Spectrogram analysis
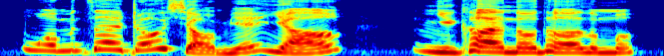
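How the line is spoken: Laughing. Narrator (Chinese): 呵呵，道格拉斯笑着说

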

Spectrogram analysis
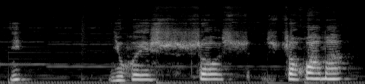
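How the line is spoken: Stammering question. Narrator (Chinese): 他结结巴巴的问

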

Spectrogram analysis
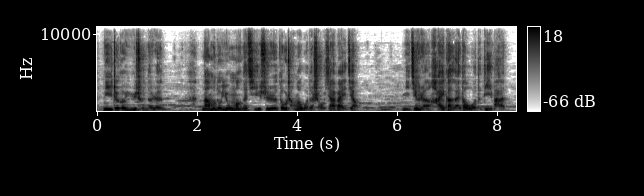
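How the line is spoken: Contemptuous mocking, dragon. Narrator (Chinese): 恶龙 蔑视地嘲笑他

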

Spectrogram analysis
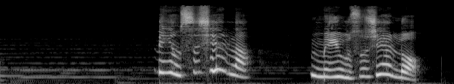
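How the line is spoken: Squeaky chorus of mice. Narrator (Chinese): 屋里的小老鼠……一条声的用叽叽啾啾的小嗓音喊道

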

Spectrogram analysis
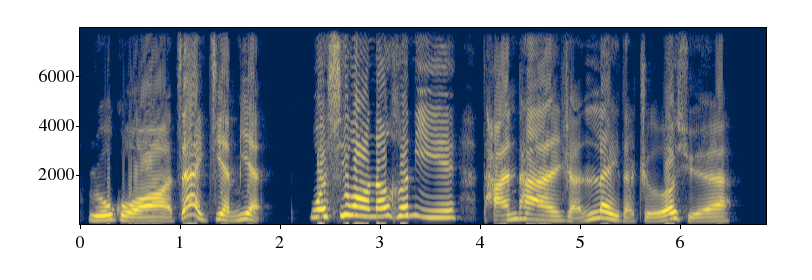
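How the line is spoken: Smiling. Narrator (Chinese): 彤彤笑着说

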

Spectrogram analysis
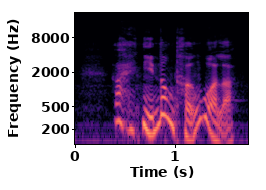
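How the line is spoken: Laughing. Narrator (Chinese): 她笑着说了句

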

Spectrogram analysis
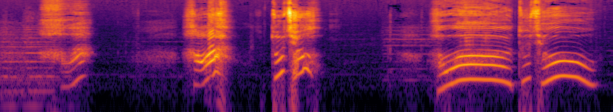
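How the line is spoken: Loud shouting. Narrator (Chinese): 海盗们大叫

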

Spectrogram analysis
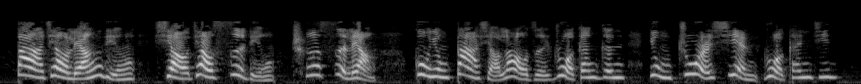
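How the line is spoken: Reading aloud. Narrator (Chinese): 彩明念道

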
